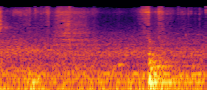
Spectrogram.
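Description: Quiet background with faint handling noise from the camera being moved, and one soft knock about one and a half seconds in.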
